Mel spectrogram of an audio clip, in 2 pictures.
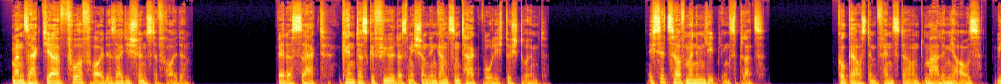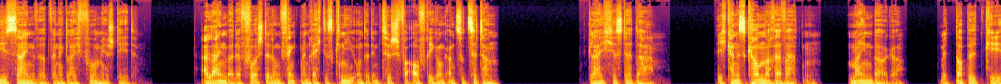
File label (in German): Frech; Kleine Freuden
